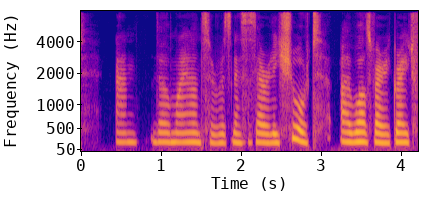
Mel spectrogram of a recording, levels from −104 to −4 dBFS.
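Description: From 0.43 s to 4.17 s the speech gets steadily louder as automatic gain rising sets in: the gain control judged the input too quiet and kept raising its gain, adding about 8 dB over those seconds. The background climbs along with the speech, which separates this from a talker moving closer or speaking up, where only the speech would grow. The rise is slow and smooth rather than a sudden step, and the call's microphone processing passes nothing above 8 kHz.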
